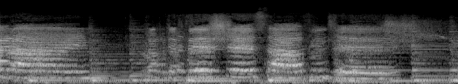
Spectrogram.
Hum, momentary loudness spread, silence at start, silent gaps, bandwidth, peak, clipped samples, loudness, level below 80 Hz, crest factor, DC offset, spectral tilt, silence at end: none; 10 LU; 0 s; none; 12.5 kHz; -2 dBFS; under 0.1%; -19 LUFS; -44 dBFS; 18 dB; under 0.1%; -4 dB/octave; 0 s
